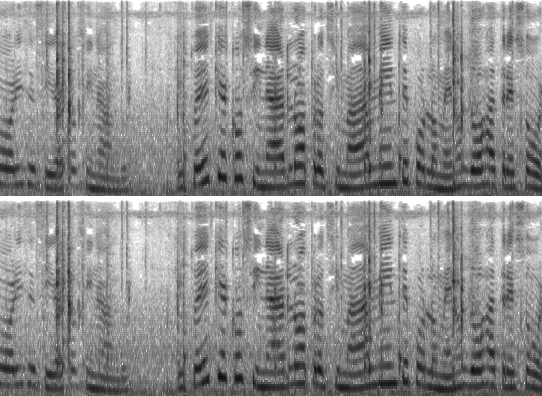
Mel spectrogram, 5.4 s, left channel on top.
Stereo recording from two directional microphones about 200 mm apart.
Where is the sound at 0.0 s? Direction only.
30° left (ahead or behind).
